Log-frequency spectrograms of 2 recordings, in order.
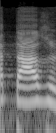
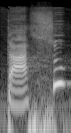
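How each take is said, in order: First: TASO with a buzzing Z in the middle; Portuguese S. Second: TAÇO with a voiceless S in the middle; crisp unvoiced S in TAÇO, ta-so; S as cedilla. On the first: Teacher contrasts Portuguese reading, Z sound in TASO. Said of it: "Em português seria". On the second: Teacher gives the Esperanto reading, sharp S in TAÇO. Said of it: "em Esperanto ele tem o som desse cedilha". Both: Shown as a demonstration.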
